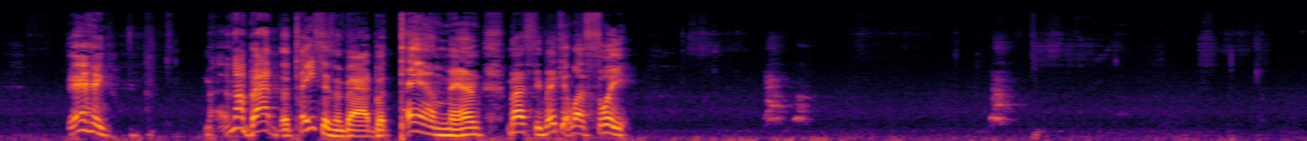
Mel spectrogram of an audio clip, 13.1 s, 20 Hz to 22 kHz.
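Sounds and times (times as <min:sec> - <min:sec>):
dog barking: 0:07.6 - 0:08.2, 0:09.9 - 0:10.3.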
